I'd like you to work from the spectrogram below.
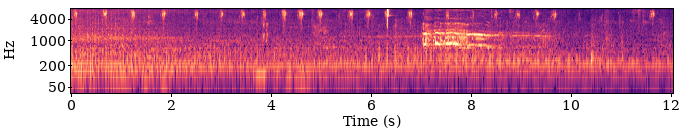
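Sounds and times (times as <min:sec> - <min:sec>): bird's long wavering call: 0:07.0 - 0:09.9.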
